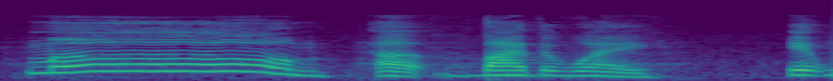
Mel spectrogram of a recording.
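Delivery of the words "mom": put-on high calling-out child; mock child's cry for mom, much higher. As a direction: call out for mom like a hurt kid. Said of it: "At some point in the evening".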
